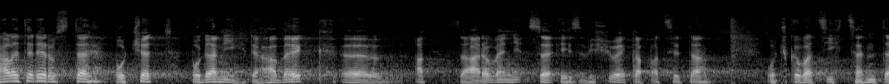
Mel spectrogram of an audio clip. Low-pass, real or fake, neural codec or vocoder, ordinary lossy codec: 14.4 kHz; fake; vocoder, 44.1 kHz, 128 mel bands, Pupu-Vocoder; MP3, 64 kbps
